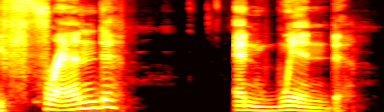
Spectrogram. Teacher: friend and wind would be a consonant rhyme, because the consonants on the end are the same, but your vowel is different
